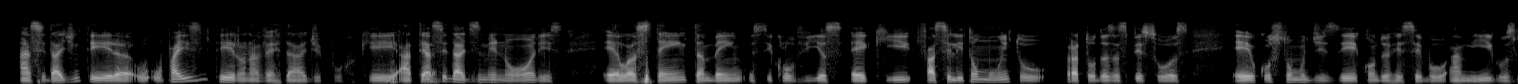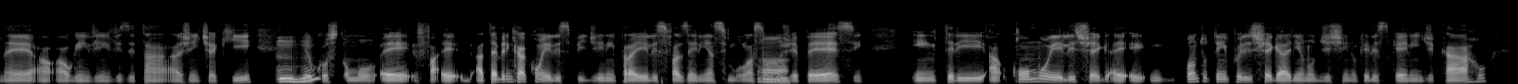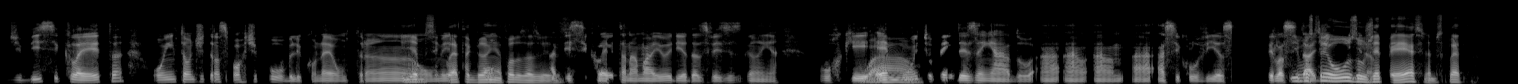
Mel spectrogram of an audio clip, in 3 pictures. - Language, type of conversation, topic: Portuguese, podcast, Como o ciclo das chuvas afeta seu dia a dia?
- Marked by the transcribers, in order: unintelligible speech; tapping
